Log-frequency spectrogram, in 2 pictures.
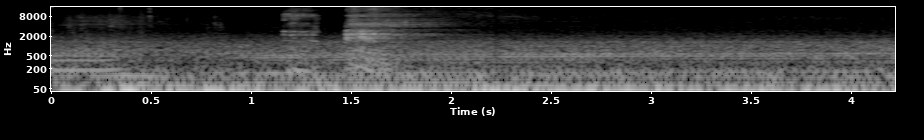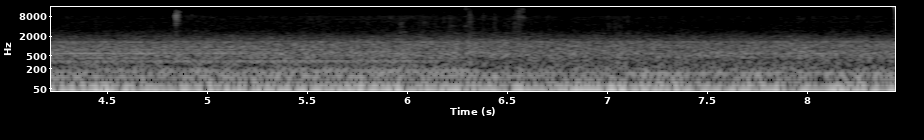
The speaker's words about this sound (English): Let's get third gear here. Punch it in, punch it in.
